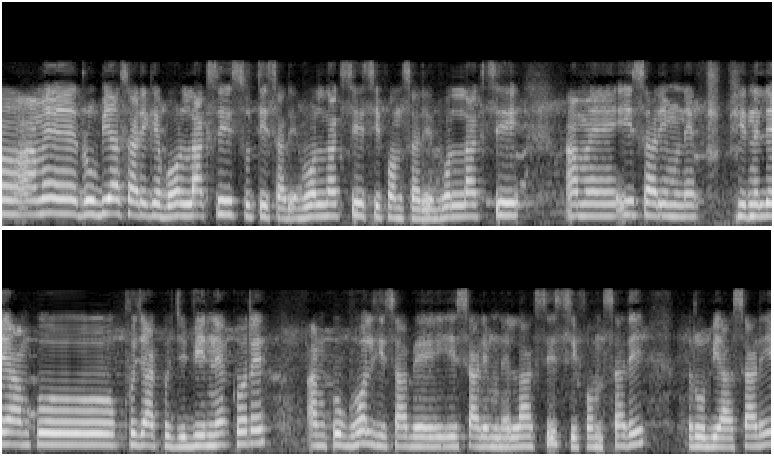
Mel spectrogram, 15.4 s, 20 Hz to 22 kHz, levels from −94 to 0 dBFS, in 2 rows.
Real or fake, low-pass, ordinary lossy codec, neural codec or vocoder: fake; 7.2 kHz; none; codec, 16 kHz in and 24 kHz out, 1 kbps, XY-Tokenizer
